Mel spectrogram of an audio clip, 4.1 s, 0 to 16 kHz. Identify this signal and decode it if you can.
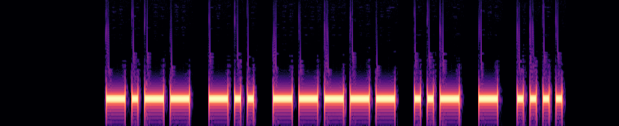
Morse code, heard as a keyed tone, about 28 wpm, 700 Hz. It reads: YD0UTH
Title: DXCC-100 Call Signs - 6 Characters - 28wpm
